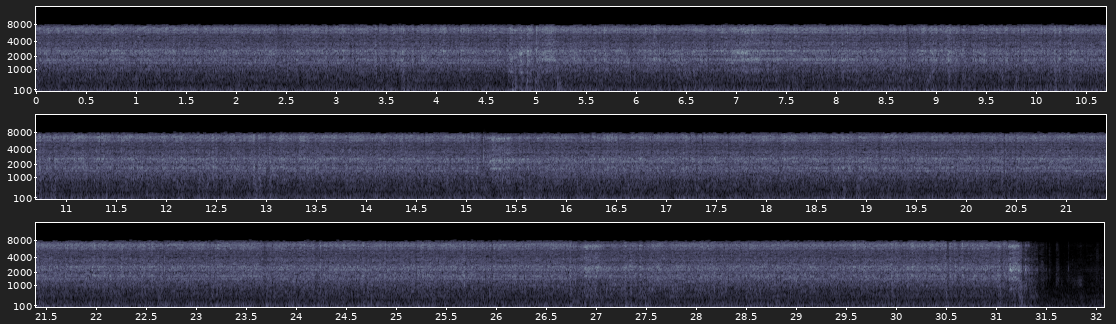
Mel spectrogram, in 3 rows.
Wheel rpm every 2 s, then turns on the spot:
230, 230, 230, 230, 230, 230, 240, 230, 230, 230, 240, 240, 230, 230, 230, 160.
none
